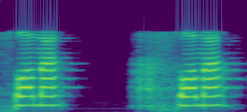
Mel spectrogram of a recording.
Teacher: صاد کو پر پڑھیں گے اور اس میں سیٹی کی آواز پیدا ہوگی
